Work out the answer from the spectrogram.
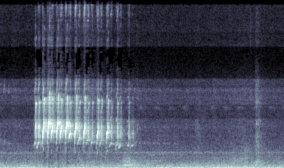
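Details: Javan fulvetta, called wergan jawa, singing in lively flamboyan style: a single rapid trill of high chirping notes lasting about one and a half seconds, over low background hum.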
